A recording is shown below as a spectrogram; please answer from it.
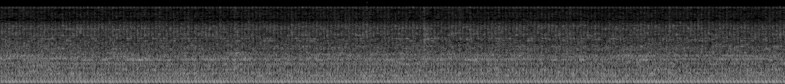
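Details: Kohler Courage single-cylinder 15–22 HP mower engine after a tune-up with new air filter, prefilter, oil, oil filter, fuel filter and spark plug and a cleaned carburetor; steady even beat at fast idle with no misses or knocks; running cleanly.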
